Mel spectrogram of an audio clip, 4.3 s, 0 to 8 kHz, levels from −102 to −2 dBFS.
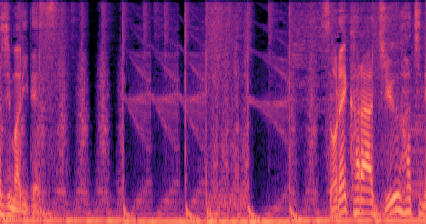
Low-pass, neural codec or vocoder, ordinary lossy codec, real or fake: none; none; none; real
